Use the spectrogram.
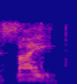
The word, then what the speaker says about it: psi: साई, PSI, okay, P silent रहता है।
